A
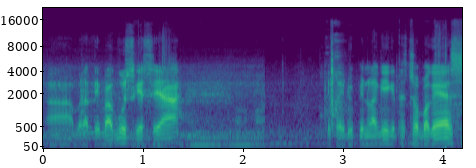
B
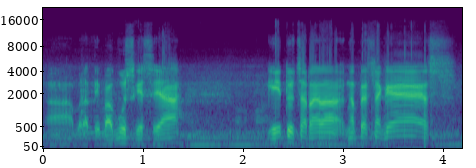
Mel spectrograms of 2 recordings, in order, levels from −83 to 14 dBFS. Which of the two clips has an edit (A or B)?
A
